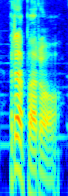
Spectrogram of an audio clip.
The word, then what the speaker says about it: reparo: this word that's right it goes on re because the penultimate syllable is short it doesn't have a long vowel and it doesn't end in a consonant reparo would be the normal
